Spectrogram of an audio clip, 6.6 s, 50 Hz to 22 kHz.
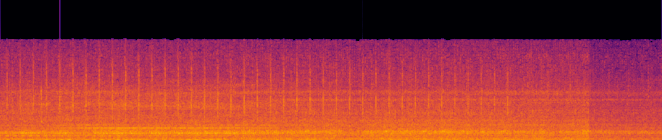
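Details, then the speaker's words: Mercedes R230 SL600 biturbo V12 at idle: sharp, fast snapping ticks for a few seconds then fading, like spark randomly escaping on one side; cause unconfirmed, owner plans to check charge pipes and clamps. "and then it went away I don't know if you guys heard that or not but it sounds like spark randomly escaping on this side"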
